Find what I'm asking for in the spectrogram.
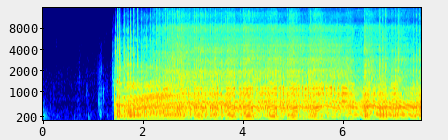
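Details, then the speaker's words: Small chainsaw on fresh gas, choked: fires up into a high buzzing run with slightly wavering speed. The impulse fuel pump is working, but the carb likely needs adjusting. "Well, I know the impulses or the pump's working because I can see fuel going to the carb, so we might have to play with that one a little bit. But it runs too."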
